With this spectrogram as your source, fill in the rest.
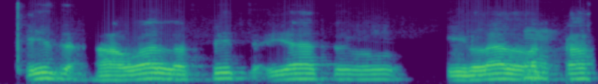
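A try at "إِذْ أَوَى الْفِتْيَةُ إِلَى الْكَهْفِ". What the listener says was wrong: Tunya pendek.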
